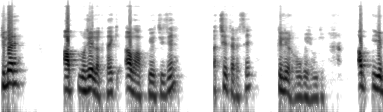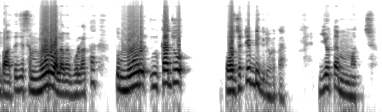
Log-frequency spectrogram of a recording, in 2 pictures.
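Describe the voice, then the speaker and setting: A man's voice: on the high side, very animated, mellow, lo-fi sound. A man teaching an English grammar lesson, who asks questions and then answers them himself. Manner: asks rhetorical questions and answers them, repeats words slowly.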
